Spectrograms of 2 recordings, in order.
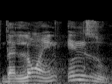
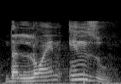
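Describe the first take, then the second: First: Same slow drawn-out reading again; slow repeat. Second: Drawn-out reading of The lion in zoo; slow example. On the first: Teacher repeating the phrase for the students. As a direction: repeat it just as slowly. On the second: Teacher showing students how to phrase it. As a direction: say it slowly, word by word. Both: Shown as a demonstration. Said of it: "ऐसे बोल दो".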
